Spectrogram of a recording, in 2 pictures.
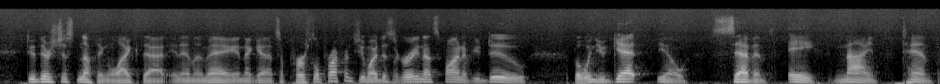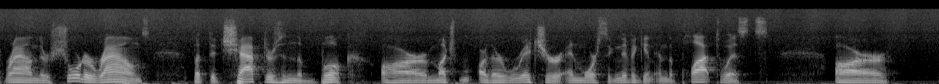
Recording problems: hiss; loud; throughout; 9 dB below the speech

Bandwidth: 14 kHz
